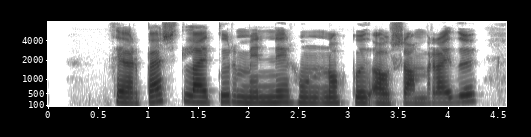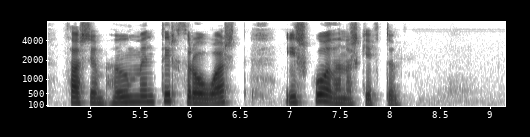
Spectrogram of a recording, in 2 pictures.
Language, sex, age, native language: Icelandic, female, 40-49, Icelandic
